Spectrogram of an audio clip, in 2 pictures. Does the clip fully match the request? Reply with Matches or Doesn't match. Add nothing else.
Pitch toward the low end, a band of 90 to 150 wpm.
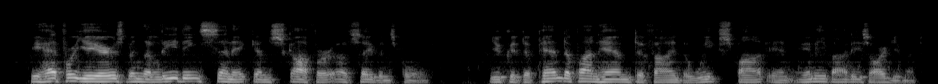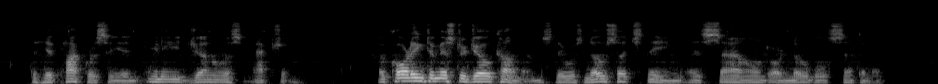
Matches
